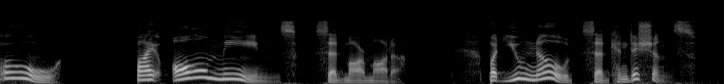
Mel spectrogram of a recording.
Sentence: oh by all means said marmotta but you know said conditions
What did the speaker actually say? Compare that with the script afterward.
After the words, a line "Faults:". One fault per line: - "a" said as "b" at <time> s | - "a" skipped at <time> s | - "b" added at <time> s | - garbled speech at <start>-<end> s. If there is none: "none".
oh by all means said marmotta but you know said conditions
Faults:
none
